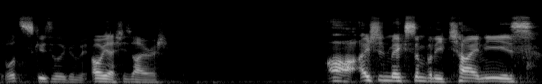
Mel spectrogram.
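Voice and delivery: ordinary delivery, nothing marked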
